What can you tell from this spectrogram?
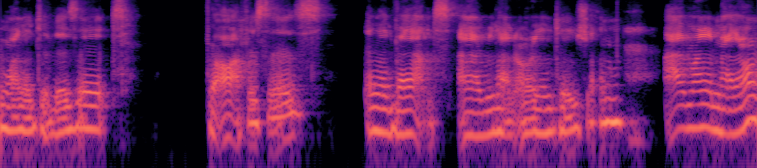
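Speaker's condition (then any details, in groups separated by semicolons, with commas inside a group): Muscular dystrophy; uses wheelchair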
